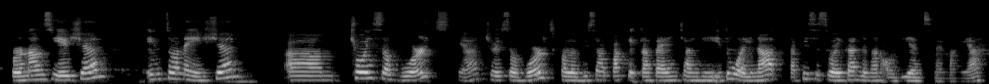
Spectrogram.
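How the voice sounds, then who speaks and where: A woman's voice: mid-range voice, rough recording. Indonesian-accented woman giving a casual lecture. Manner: code-switches between Indonesian and English, relaxed and chatty. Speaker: English lecturer. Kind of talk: recorded online lecture.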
